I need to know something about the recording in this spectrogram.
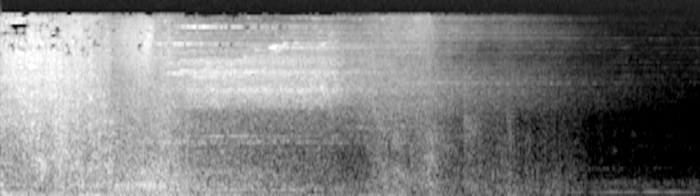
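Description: A triumphant victory fanfare swells and fades away.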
